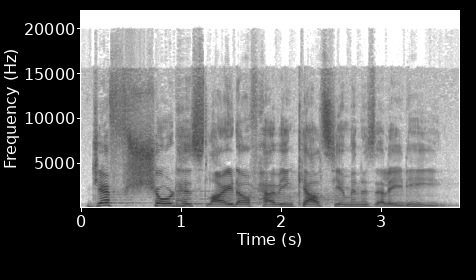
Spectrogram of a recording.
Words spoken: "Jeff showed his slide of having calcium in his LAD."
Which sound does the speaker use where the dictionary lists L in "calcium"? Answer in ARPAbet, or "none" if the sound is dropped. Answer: L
